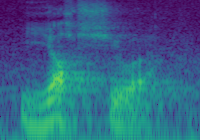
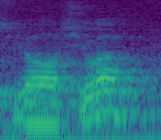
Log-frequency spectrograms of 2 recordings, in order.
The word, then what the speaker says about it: Yahshua: They don't pronounce it in the same way you do, like Josh. They pronounce it Yah, Yahshua. So it'd be Yah.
